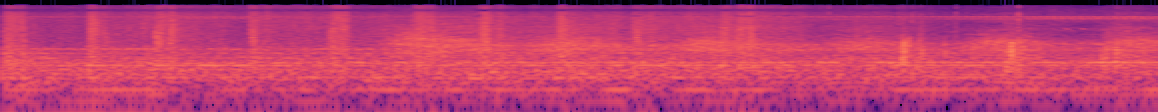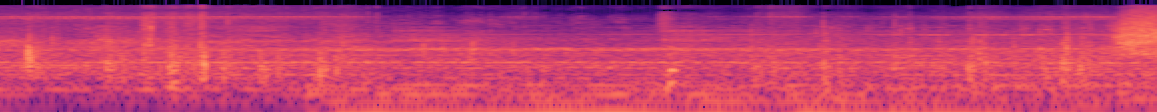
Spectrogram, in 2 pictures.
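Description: Footsteps crunch slowly over dry ground.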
